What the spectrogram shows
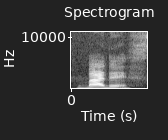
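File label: "baddest", Nigerian Pidgin, female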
